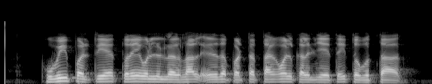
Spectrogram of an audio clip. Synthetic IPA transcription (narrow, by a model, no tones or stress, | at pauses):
pʊʋipːɐʈrɪjɐt̪ʊrɐɪʋɐɭːɪnɐɾɣɐɭaːlɛ̰ɻɯðɐpːɐʈːɐt̪ɐɣɐʋɐɭkɐlɐɲd͡ʒɐjɐt̪ːɐɪt̪ɔɣɯt̪ːaːɾ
